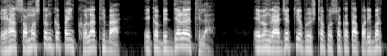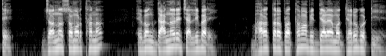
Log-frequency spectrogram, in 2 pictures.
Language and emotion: Odia, neutral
